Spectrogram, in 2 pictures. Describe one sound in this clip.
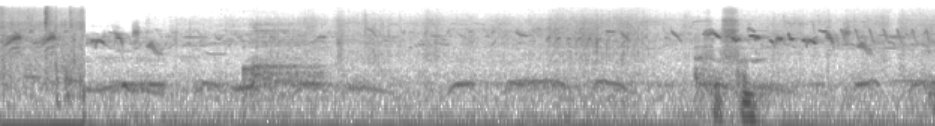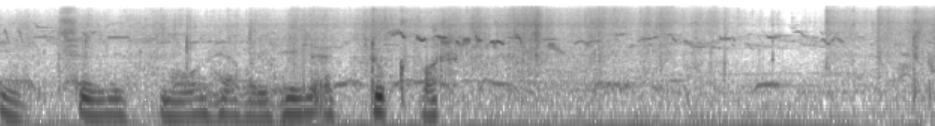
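A middle-aged man speaks calmly and quietly close by.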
